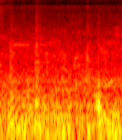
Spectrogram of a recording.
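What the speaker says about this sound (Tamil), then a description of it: "இப்போ பார்த்தீங்கன்னா ஷொர்னூர் ரயில்வே ஸ்டேஷன் வந்து நம்ம வர்ற ட்ரெயின் வந்து ரீச் ஆகிட்டுருக்கு" A train pulling into Shornur railway station in Kerala, a steady low rumble of wheels and cars running close by, with faint voices over it.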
